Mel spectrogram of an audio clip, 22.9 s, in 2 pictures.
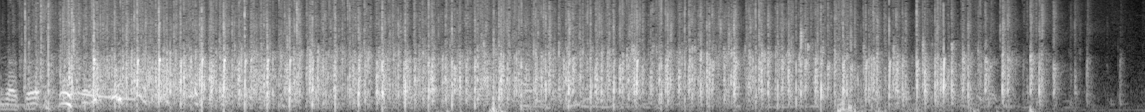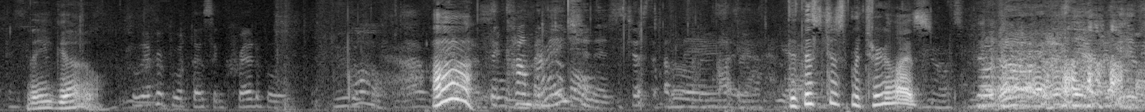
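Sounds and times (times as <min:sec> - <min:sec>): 
speech: 0:00.0 - 0:01.4, 0:12.0 - 0:12.5, 0:13.2 - 0:22.8
applause: 0:00.0 - 0:11.3
laughter: 0:00.4 - 0:01.8, 0:21.2 - 0:22.8.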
